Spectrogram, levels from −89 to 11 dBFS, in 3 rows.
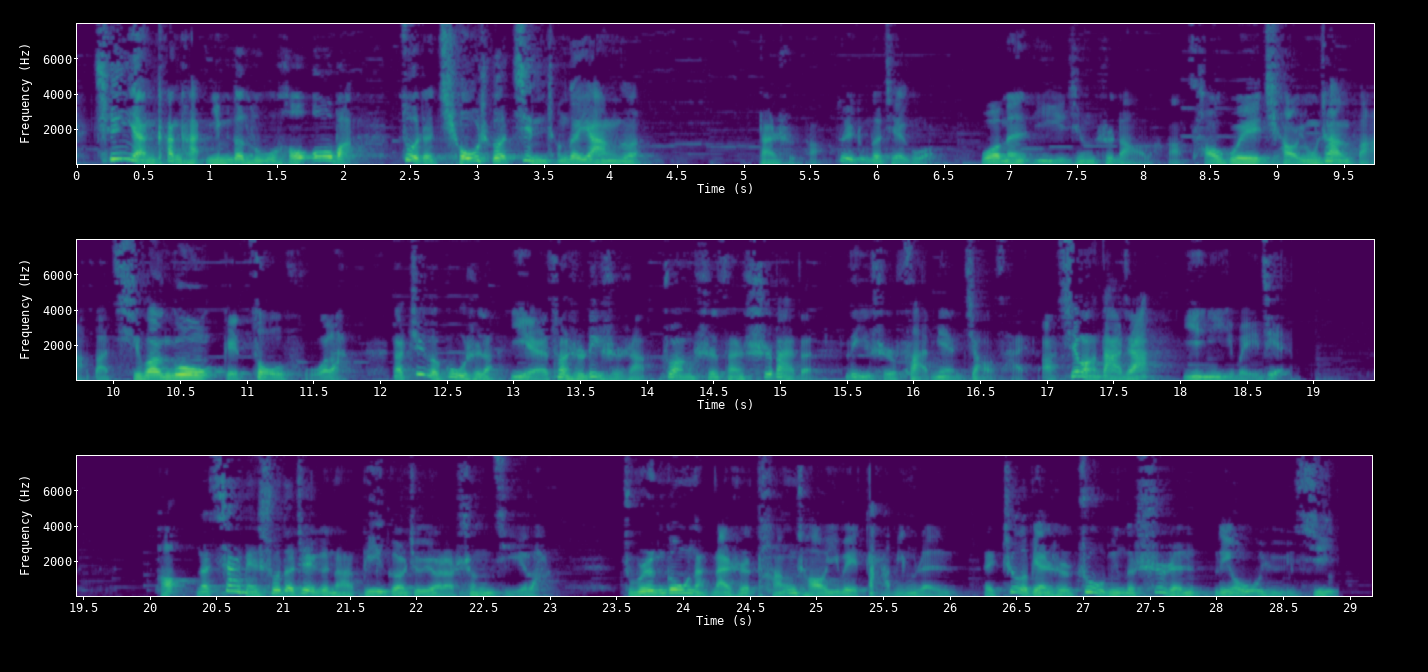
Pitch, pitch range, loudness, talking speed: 120 Hz, 100-155 Hz, -24 LUFS, 255 characters per minute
